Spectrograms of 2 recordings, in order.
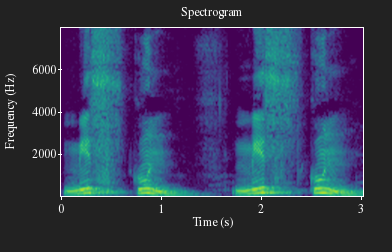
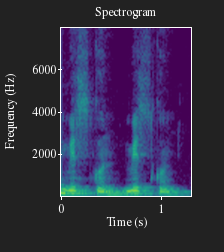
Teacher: तजवीद के मुताबिक जब हम सीन को पढ़ते हैं तो सीन में सिटी की आवाज़ पैदा करते हैं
